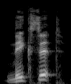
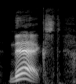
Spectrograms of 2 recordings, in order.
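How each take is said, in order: First: The word is said with two syllables. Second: The word is said with one syllable. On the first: The speaker calls it wrong. "I think is the is the word" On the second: The speaker calls it right.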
